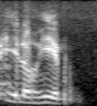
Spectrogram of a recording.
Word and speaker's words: Elohim: the same character but it's pronounce it Elo Elo or Elohim Elohim it's the plural but they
